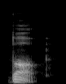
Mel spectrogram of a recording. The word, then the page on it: bop: Australian English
